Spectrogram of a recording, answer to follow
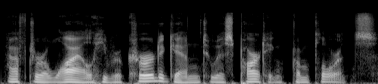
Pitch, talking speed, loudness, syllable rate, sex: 110 Hz, 175 wpm, -20 LUFS, 5.4 syllables/s, male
